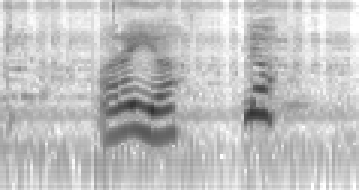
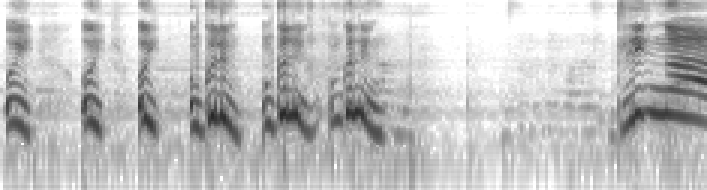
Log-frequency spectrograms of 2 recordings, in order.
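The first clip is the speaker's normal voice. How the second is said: loud, rising cheers of "Ang galing!"; excited cheering; 5 semitones higher, 10 dB louder, faster than usual. Real, not acted. A kid watching a friend's parkour, loud excited cheering. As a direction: cheer louder each time.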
